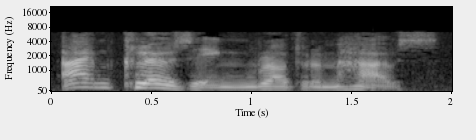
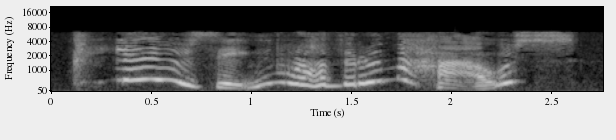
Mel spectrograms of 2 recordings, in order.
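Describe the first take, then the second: First: Said in the usual way. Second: Very high, loud, drawn-out disbelieving question; incredulous exclamation. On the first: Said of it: "without heat, but with finality". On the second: Acted. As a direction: echo it as if you can't believe your ears. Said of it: "exclaimed Lady Laleham, as though she could not believe her ears".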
